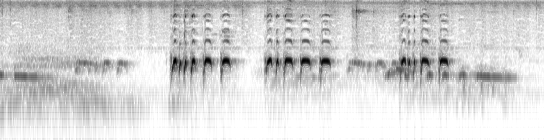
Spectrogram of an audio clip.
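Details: Morning song of a local zebra dove in full voice: soft low cooing first, then three bursts of rapid staccato coo notes, each group of four or five, ending in a drawn-out mellow coo.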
